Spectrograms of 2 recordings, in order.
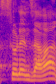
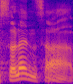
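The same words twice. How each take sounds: First: The final syllable is fully pronounced. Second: The final syllable is dropped. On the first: The speaker calls it wrong. "Un Corse ne dira pas Solenzara" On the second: The speaker calls it right. "on ne prononce pas la dernière syllabe des noms"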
